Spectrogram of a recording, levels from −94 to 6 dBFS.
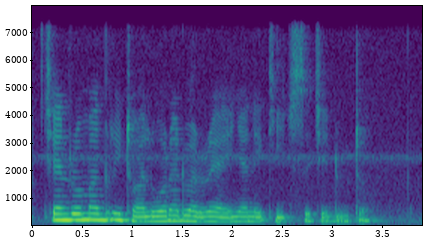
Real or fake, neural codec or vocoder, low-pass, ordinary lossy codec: real; none; 7.2 kHz; none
